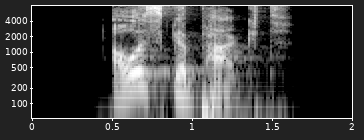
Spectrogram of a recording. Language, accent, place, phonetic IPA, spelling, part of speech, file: German, Germany, Berlin, [ˈaʊ̯sɡəˌpakt], ausgepackt, verb, De-ausgepackt.ogg
- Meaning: past participle of auspacken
